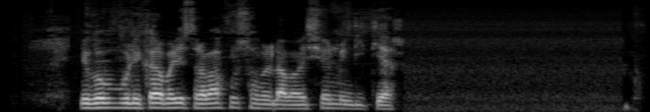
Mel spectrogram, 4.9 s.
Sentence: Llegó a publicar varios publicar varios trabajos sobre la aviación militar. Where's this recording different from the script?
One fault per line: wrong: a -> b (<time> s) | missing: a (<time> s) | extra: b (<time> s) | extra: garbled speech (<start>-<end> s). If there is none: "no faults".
missing: publicar varios (1.4 s)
